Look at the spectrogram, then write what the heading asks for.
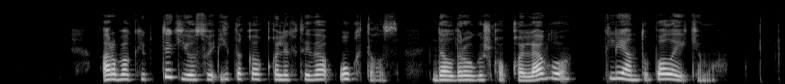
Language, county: Lithuanian, Vilnius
